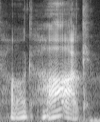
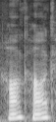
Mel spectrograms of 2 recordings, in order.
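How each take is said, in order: First: Bigger clown horn honks, falling at the end. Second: Voiced clown horn honks, light and playful. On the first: Acted. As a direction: blast the honks like a creepy horn. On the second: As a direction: honk like a little clown horn. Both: Clown honks before the kill.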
